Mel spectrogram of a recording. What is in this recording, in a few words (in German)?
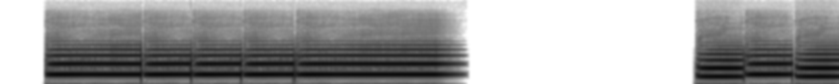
Rhythmus Ubungen; Notenlesen lernen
